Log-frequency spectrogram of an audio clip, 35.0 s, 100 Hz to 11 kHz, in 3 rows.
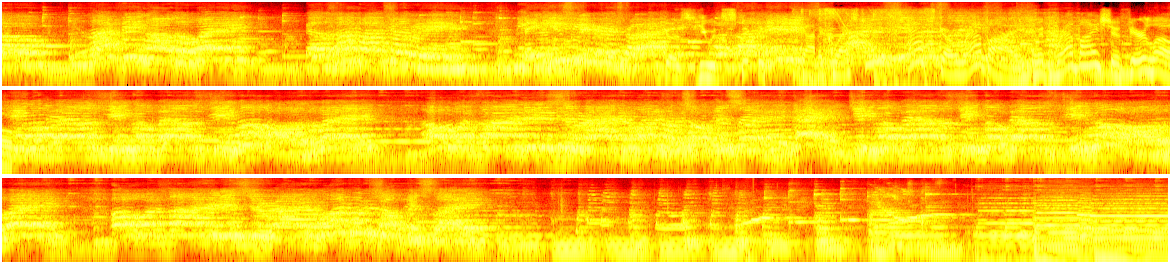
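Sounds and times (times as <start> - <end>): children's choir singing a carol: 0.0 - 10.4, 11.8 - 28.7
musical accompaniment: 0.0 - 35.0.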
